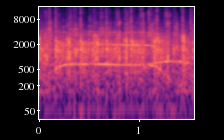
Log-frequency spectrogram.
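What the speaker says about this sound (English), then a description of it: "Ladies and gentlemen, a big round of applause." An audience at a live charity food event breaks into a steady round of applause, dense clapping close and even throughout, with a faint voice briefly audible beneath it.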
